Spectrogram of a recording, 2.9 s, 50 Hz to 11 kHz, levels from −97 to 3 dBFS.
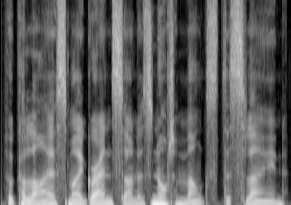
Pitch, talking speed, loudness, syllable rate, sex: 175 Hz, 185 wpm, -17 LUFS, 4.3 syllables/s, female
